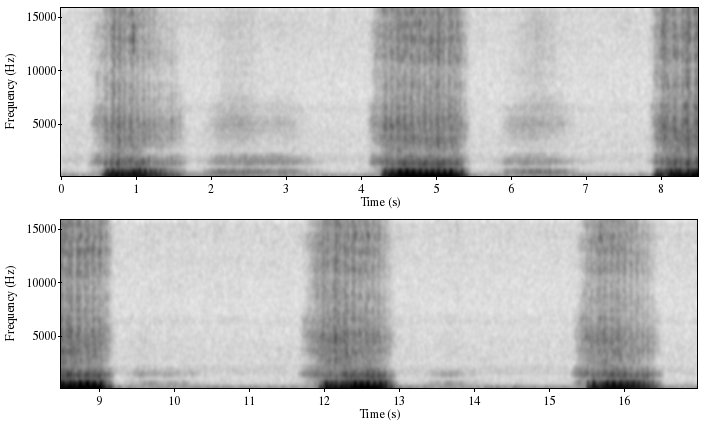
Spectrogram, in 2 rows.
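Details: Snoring, tagged also with teeth grinding: regular loud snores on each breath in, with soft breathing out between them, about 15 breaths a minute.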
